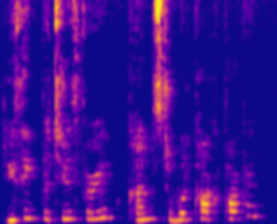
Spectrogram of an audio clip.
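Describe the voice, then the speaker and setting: A woman voicing a kindly, excitable male pig in a storybook, earnest and a bit fretful. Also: very high voice, fairly quick, far from the mic, pitched above the performer's own voice. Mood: worried. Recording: roomy echo, away from mic.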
